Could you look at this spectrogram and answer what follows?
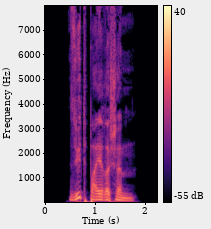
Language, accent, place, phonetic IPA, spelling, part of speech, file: German, Germany, Berlin, [ˈzyːtˌbaɪ̯ʁɪʃm̩], südbairischem, adjective, De-südbairischem.ogg
- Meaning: strong dative masculine/neuter singular of südbairisch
